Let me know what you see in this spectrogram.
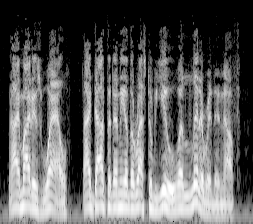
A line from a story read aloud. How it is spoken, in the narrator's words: Reuben snorted loudly and said with only his normal supply of grumpiness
